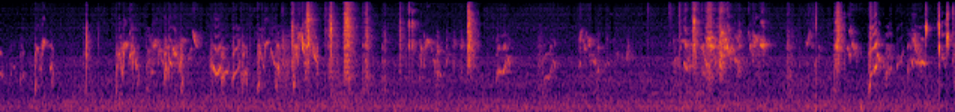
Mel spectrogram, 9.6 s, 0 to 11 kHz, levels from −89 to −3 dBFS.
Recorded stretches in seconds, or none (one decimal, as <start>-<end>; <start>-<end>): 4.1-4.8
